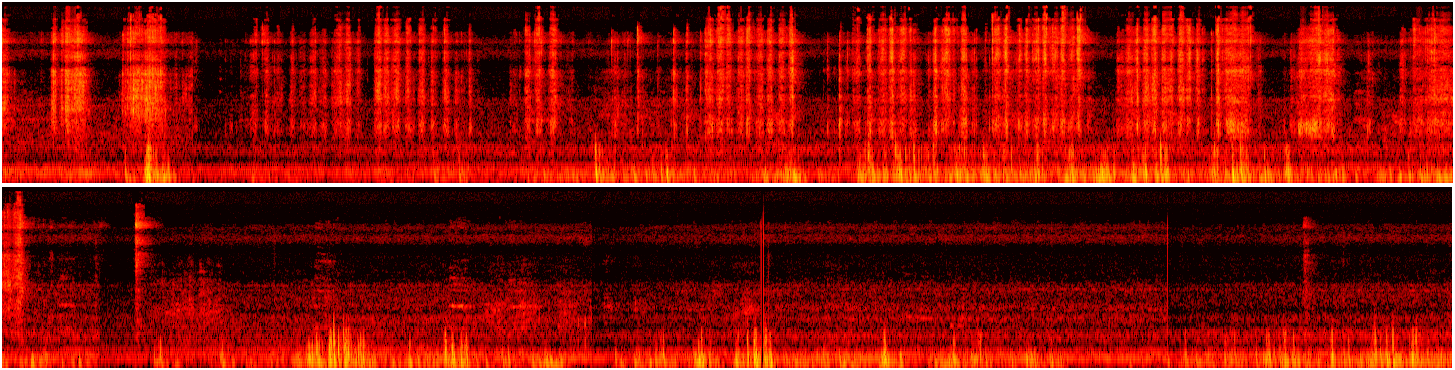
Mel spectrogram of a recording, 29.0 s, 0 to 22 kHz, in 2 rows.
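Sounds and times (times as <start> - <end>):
scratching and scraping strokes: 0.0 - 14.9.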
